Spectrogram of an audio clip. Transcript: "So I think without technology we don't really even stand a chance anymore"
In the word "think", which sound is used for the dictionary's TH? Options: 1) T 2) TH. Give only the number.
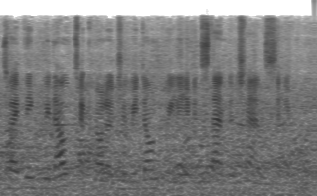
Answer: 2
